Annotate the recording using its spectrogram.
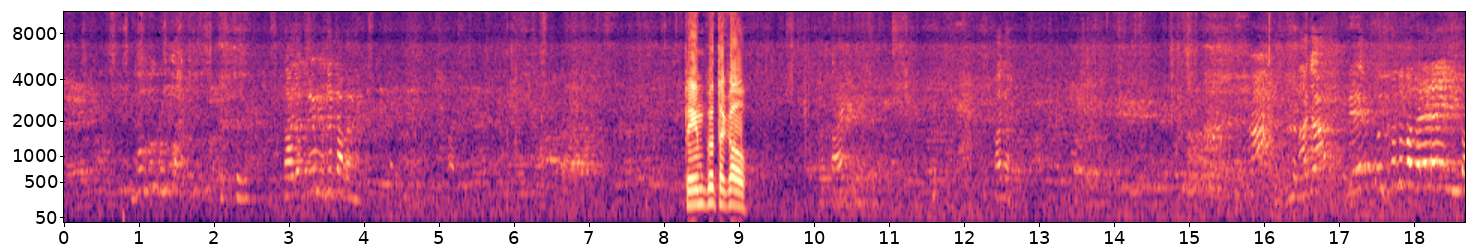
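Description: Children talk and call out nearby outdoors.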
